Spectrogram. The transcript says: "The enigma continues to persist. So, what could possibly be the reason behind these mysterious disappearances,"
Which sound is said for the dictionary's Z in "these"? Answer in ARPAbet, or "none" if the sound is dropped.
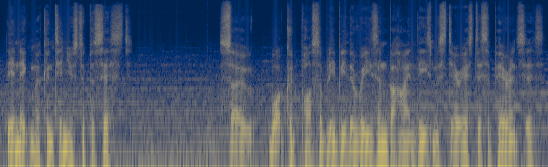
Z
